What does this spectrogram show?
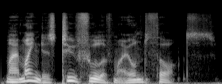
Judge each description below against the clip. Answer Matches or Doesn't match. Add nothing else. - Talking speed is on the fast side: Matches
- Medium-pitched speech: Doesn't match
